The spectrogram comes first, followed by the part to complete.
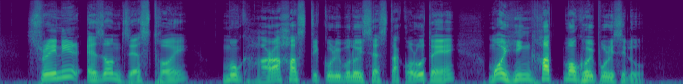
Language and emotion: Assamese, angry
